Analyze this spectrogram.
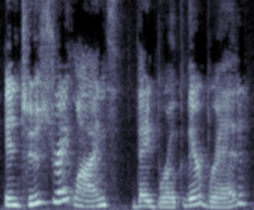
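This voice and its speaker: A woman with a high, bright voice reads a storybook to young children. She takes it slowly and expressively, shaping each phrase with care. Now and then she speaks directly to her listeners. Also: sing-song. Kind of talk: picture-book read-aloud with questions to young listeners.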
